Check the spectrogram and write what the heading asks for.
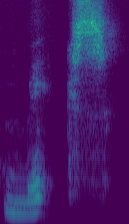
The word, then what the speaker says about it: Mx: how to say it so the title is mx right yes yeah so i've heard that pronounced and that as uh mix okay thanks um but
